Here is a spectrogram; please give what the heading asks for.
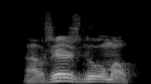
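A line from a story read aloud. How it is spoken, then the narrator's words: Grumbling. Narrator (Ukrainian): буркнув Гаррі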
